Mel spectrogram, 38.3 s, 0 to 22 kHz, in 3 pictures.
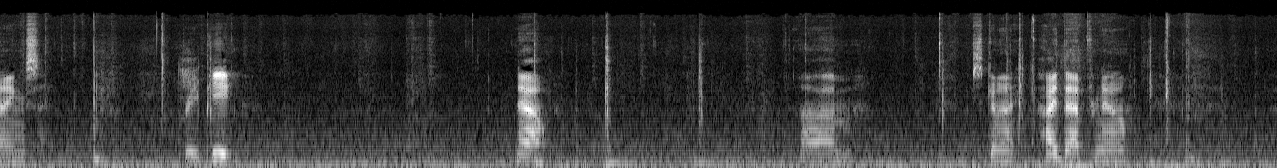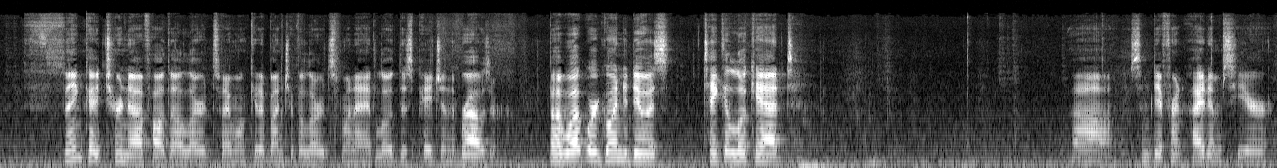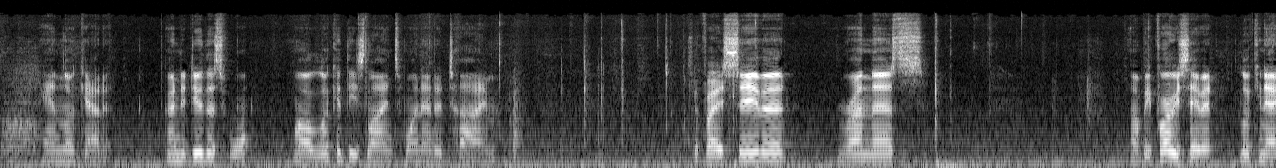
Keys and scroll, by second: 10.0 super+/, 11.3 super+s, 31.3 super+/, 32.6 super+s.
